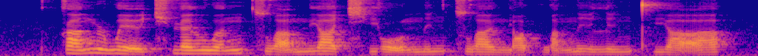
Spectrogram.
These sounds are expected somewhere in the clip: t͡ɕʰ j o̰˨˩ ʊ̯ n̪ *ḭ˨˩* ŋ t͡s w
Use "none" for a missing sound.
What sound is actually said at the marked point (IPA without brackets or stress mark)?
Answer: i˧˥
